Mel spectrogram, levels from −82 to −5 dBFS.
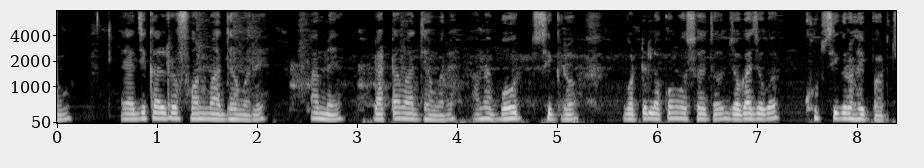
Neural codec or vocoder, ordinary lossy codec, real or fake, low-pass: none; none; real; none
